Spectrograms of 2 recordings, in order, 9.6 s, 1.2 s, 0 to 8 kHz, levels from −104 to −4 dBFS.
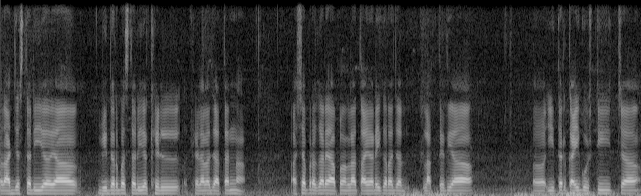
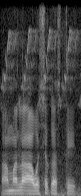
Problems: background sounds at intervals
